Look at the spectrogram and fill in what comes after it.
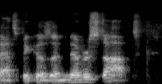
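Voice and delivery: sarcastic, pointed delivery. Retelling his answer to people asking about consistency: retelling own sarcastic reply. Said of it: "I sarcastically say back".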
